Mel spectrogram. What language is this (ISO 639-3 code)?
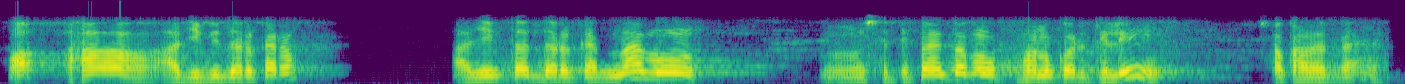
ori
